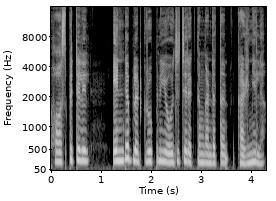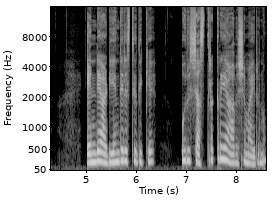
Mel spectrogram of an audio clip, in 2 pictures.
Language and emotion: Malayalam, sad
